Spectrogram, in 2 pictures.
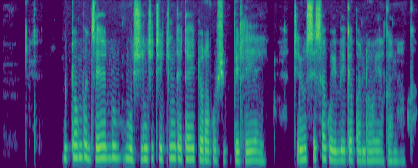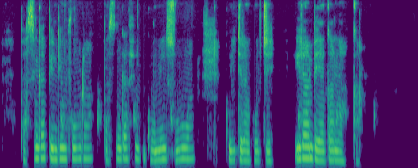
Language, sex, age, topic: Ndau, male, 50+, health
